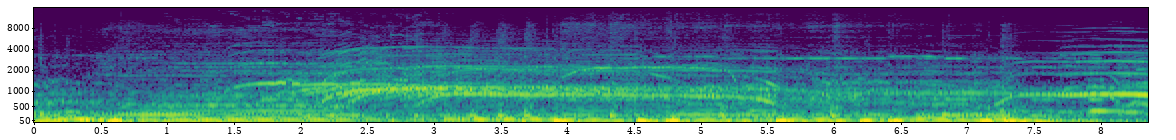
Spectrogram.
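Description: Sertanejo duo's live concert music through a loud PA, with heavy bass, heard from within the crowd. Long held sung notes with bending pitch come in about two seconds in.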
